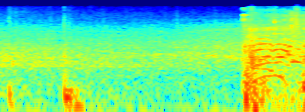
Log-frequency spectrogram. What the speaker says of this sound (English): Thompson slams it home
